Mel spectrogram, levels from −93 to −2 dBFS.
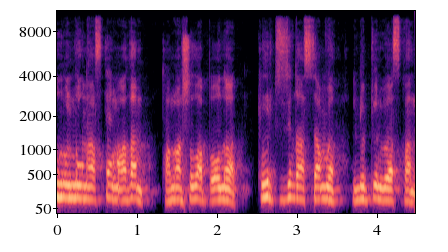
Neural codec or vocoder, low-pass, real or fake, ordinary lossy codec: codec, 24 kHz, 1.5 kbps, HILCodec; 9.9 kHz; fake; none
